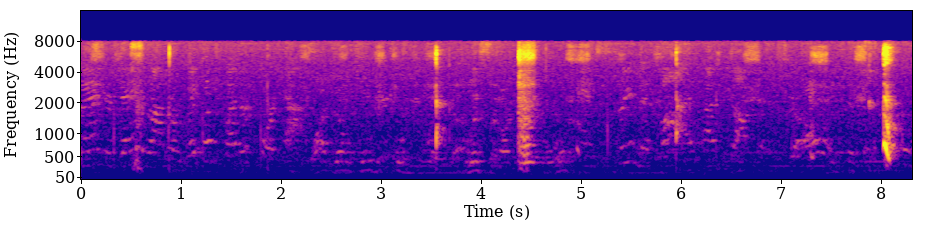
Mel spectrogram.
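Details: Hiccups: quiet babbling voice broken by several short, sharp, abrupt catches of breath.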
